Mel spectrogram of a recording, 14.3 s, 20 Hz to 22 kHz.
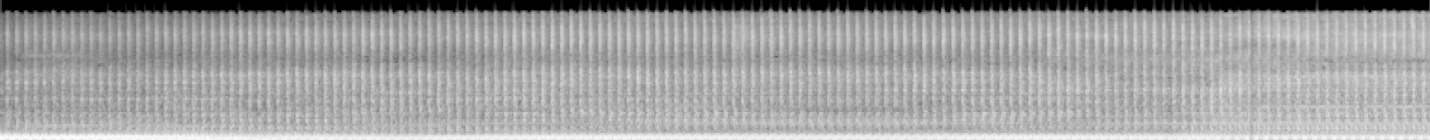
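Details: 2005 Subaru STI, almost stock with a Tial Q BOV, 130k on the clock: a deep, heavy thumping knock of about 160 per minute under a loud, bass-heavy engine note; rod knock is suspected but not confirmed.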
